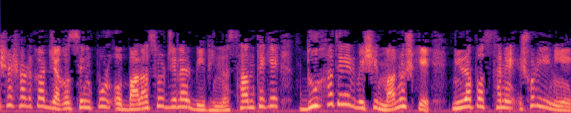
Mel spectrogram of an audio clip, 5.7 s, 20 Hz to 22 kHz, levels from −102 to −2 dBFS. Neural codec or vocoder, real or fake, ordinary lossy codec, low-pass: none; real; none; 7.2 kHz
